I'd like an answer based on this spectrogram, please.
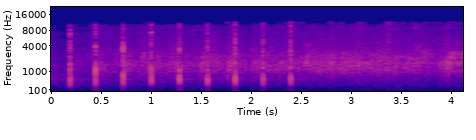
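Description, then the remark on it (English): An audience at a Visual Studio launch event in Japan applauds Scott Guthrie in a steady wash of clapping, with a run of about nine loud, evenly spaced claps standing out at first before the applause carries on more diffusely. Nobody speaks. “How about one more round of applause for Mr. Scott Guthrie?”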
